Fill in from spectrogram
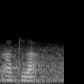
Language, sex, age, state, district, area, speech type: Telugu, female, 30-45, Telangana, Jagtial, rural, spontaneous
